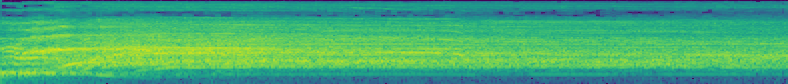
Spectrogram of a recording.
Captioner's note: crowd screams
